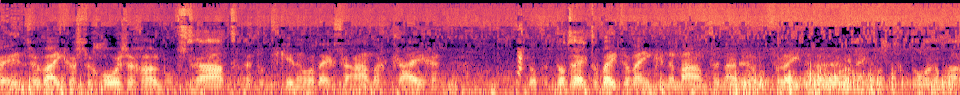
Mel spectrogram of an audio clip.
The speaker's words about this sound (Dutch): we hebben deze keer een beetje last van de wind. Dus je zal wel denken, goh, uh, waar lopen ze nu elke keer? Van de Dwarsstraat naar het Wilhelminaplein.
